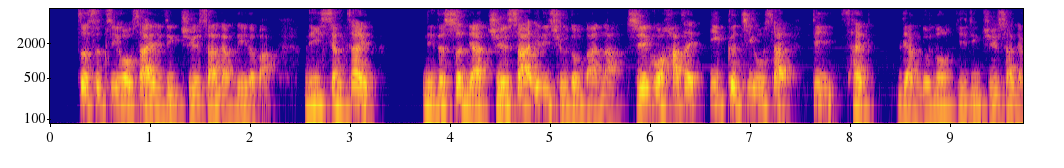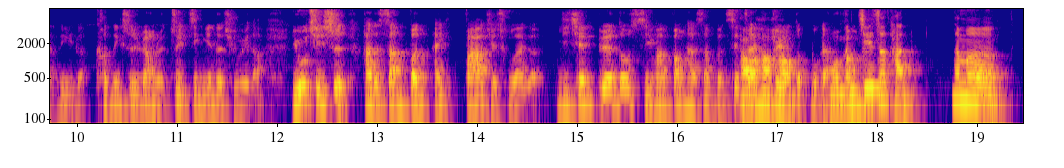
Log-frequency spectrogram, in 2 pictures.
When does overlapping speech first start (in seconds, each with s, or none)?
16.6 s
